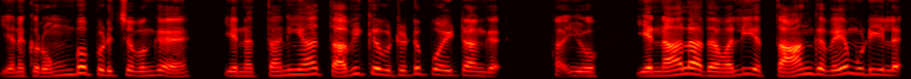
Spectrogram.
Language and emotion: Tamil, sad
